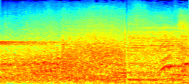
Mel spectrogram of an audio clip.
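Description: Referee's whistle blown once, a single held high tone that stops a little under a second in, over the steady noise of the hockey rink.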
